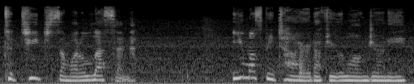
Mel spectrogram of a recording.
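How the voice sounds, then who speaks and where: A woman's voice: lowish voice, expressive, normal speed, a little mellow, a little hiss or hum, close to an everyday voice, low-quality recording. A woman playing a proud, fiery young fashion designer in an anime game, curt and self-assured. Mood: cool, resolute. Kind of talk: anime video game dialogue. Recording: game music behind.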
